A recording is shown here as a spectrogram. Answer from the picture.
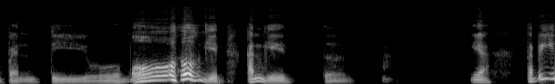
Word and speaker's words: Pentium: Benar nggak bacanya Intel pensiun? Bukan Pak, Intel Pentium.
